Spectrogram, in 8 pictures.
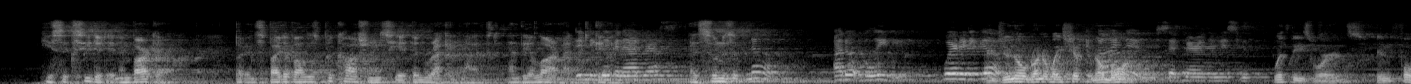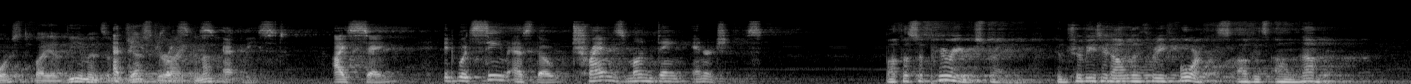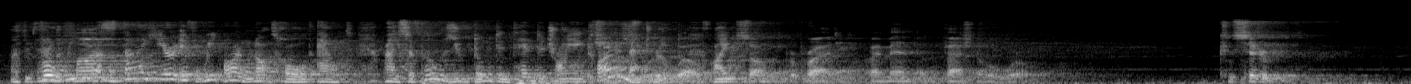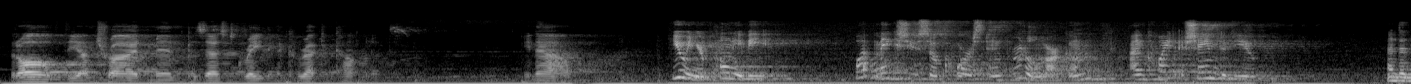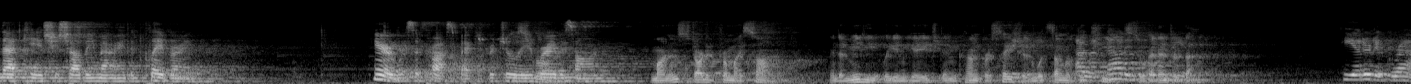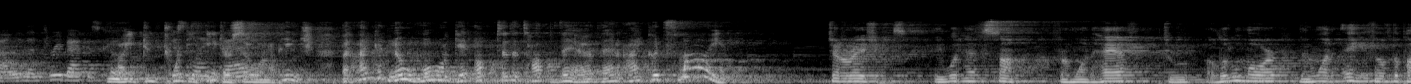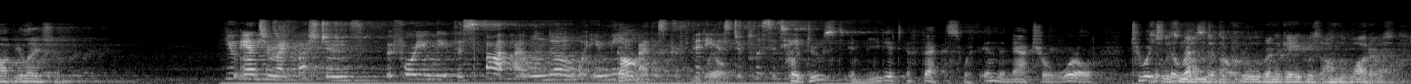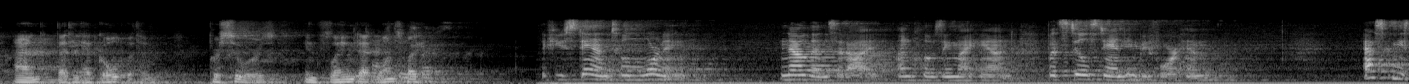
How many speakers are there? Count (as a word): ten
